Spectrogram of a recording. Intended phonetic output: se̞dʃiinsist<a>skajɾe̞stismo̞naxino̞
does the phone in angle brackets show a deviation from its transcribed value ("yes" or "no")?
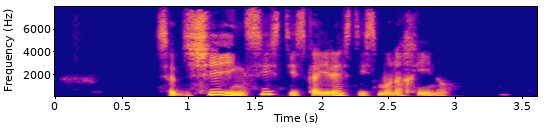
yes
